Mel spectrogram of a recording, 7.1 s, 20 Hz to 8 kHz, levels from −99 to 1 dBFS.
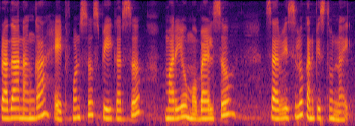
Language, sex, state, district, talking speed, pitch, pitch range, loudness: Telugu, female, Telangana, Mahabubabad, 75 wpm, 220 Hz, 210-255 Hz, -17 LUFS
